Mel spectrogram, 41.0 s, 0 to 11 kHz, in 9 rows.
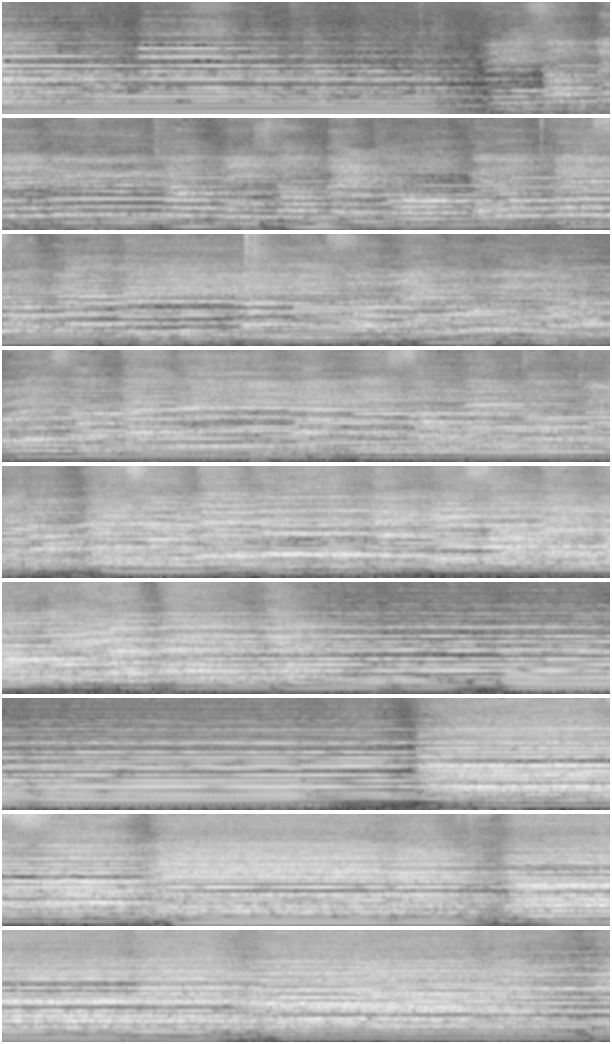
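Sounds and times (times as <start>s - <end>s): choir singing: 0.0s - 41.0s
held organ chord: 0.0s - 41.0s.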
